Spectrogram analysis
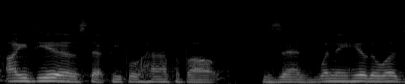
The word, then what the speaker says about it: Zen: spread to Japan then the Japanese use the same character except they pronounced it Zen so for some because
